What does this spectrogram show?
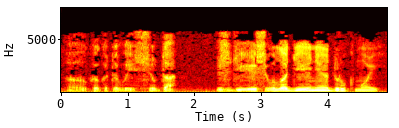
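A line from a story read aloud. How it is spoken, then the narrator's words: Soft interruption. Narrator (Russian): Мягко прервал его Сварог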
